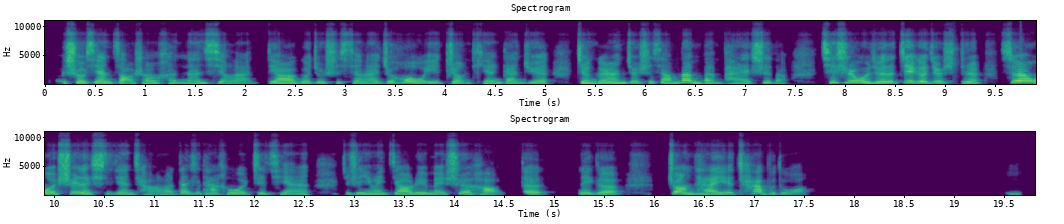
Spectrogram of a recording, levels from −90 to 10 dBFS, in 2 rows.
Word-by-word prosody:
呃， - - -6
首 205 0 +5
先 245 +5 +3
早 225 -5 0
上 215 -1 -2
很 210 -6 -5
难 175 +5 -2
醒 220 - -1
来， 120 -1 -7
第 250 - +2
二 240 -2 +4
个 200 -3 -3
就 205 +2 -4
是 215 +1 -4
醒 210 -2 -4
来 180 +2 -3
之 255 +6 0
后， 270 -1 +3
我 205 -4 +1
一 235 +6 -1
整 220 -8 -2
天 205 +4 -4
感 200 -5 -3
觉 180 +2 -3 0.3
整 220 -5 +2
个 220 +4 0
人 245 -2 +3
就 265 +2 -2
是 255 0 -3
像 240 -1 +1
慢 310 -3 +5
半 195 -4 -2
拍 180 -1 -4
似 180 +1 0
的。 - - -10 0.3
其 305 - +2
实 315 +1 +4
我 270 -5 +4
觉 230 +1 +3
得 255 - +4
这 315 +4 +4
个 260 -2 +5
就 265 +1 0
是 245 -3 -2 0.2
虽 325 -1 +3
然 315 0 +10
我 195 -8 +3
睡 300 +8 +3
的 225 -3 +1
时 180 -4 0
间 190 +1 -4
长 155 -7 -7
了， 165 0 -5
但 270 +8 -2
是 280 - -8
它 265 0 -3
和 260 -2 -4
我 225 -6 -1
之 230 +6 -6
前 190 -5 -5 0.3
就 230 - -9
是 220 -1 -3
因 220 +1 -2
为 225 0 -2
焦 220 +1 +1
虑 240 -1 -1
没 190 -2 -4
睡 280 +6 0
好 265 - 0 0.2
的 185 -2 -1 0.3
那 255 -1 -3
个 200 -3 -1 0.4
状 280 -5 +5
态 240 -3 +2
也 185 -5 -1
差 320 - +1
不 190 - -7
多。 160 - -9 2.0
嗯。 205 -1 -13
220 Hz, 240 characters per minute, -19 LUFS, 195-255 Hz, 2.0 s, 然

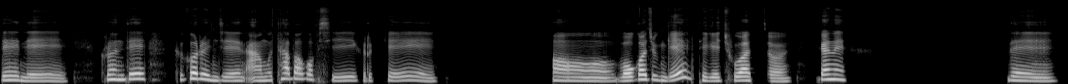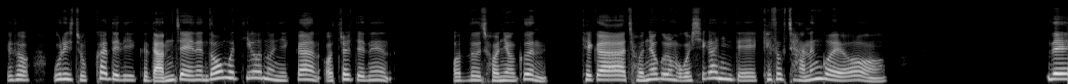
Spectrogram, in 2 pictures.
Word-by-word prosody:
네네. 155 -7 -1 0.3
그런데 230 +3 +3 0.3
그거를 245 +2 +4
인제 175 -1 -1
아무 170 +2 -1
타박 260 0 0
없이 180 -5 -4
그렇게 175 -2 -5 1.1
어 165 -4 +1
먹어 180 +7 +6
준 210 -5 -3
게 280 - +3
되게 165 -3 -2
좋았죠. 160 -5 0 0.2
그러니까는 230 -1 +3 1.6
네. 165 -4 -1 0.2
그래서 205 +1 -1 0.2
우리 240 +2 +2
조카들이 210 -1 -1
그 195 - -4
남자애는 210 +6 +3
너무 290 +3 +4
뛰어 295 +3 -3
노니깐 220 -3 0
어쩔 205 +7 0
때는 200 0 -3 0.6
어느 180 +3 -3
저녁은 180 0 0 0.3
걔가 215 -1 +4
저녁을 230 +6 +1
먹을 180 -2 -1
시간인데 235 -9 0
계속 230 +1 -2
자는 210 +5 0
거예요. 185 - 0 1.6
네. 250 0 +8
200 Hz, 235 characters per minute, -20 LUFS, 175-230 Hz, 1.6 s, 네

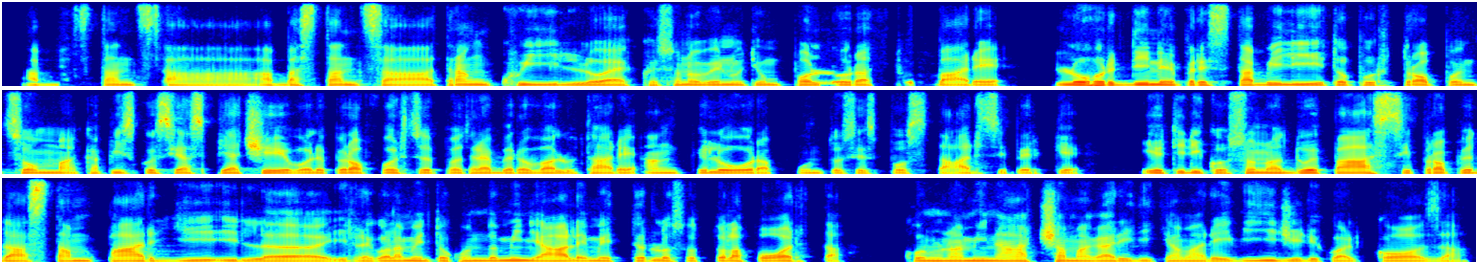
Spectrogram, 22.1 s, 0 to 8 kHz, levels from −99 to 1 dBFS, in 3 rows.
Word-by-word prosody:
abbastanza 90 -1 -5
abbastanza 90 +1 -1
tranquillo, 95 -2 0
ecco, - - -2
sono 90 -2 -1
venuti 90 0 0
un 85 0 -2
po' 95 - +1
loro 90 - 0
a - - -7
turbare - - -2 0.2
l'ordine 105 -1 +7
prestabilito. 95 -2 +1
Purtroppo, 85 - -1
insomma, 85 0 0
capisco 100 +1 -4
sia 90 +1 0
spiacevole, 85 -3 +1
però 95 -2 +2
forse 95 -3 -1
potrebbero 85 0 -1
valutare 85 -1 0
anche 85 +2 -4
loro, 85 0 +3
appunto, 85 +1 -7
se - - -5
spostarsi, - - -5
perché - - -6 0.2
io 95 +2 +3
ti 95 - -1
dico 90 -3 0
sono 90 0 +2
a - - +3
2 100 +2 +4
passi 100 +1 +2
proprio - - +1
da - - +3
stampargli 85 -1 0
il 80 -2 +1
il 95 - -5
regolamento 90 +1 -1
condominiale, 95 -1 +2
metterlo 85 -1 -2
sotto - - -4
la - - +2
porta, 90 +2 0 0.3
con 95 - -2
una 90 +1 +1
minaccia 90 +1 +1
magari 85 0 0
di 85 0 -6
chiamare 85 -1 -3
i 80 - -2
vigili, 85 -1 -2
qualcosa. 85 0 -2
90 Hz, 150 wpm, -25 LUFS, 85-95 Hz, 0.3 s, l'ordine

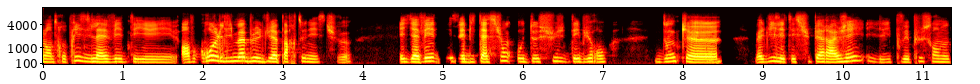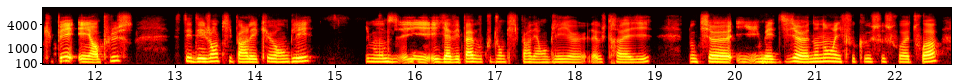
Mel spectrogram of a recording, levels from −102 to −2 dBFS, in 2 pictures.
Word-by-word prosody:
l'entreprise, 180 +6 -3
il 190 - 0
avait 180 +1 +3
des 165 -3 -5
en 160 - +4
gros, 200 +9 +3
l'immeuble 220 -1 +4
lui 200 0 +1
appartenait 180 -1 0
si 175 - -19
tu - - -8
veux. 155 +3 -10 0.6
Et - - 0
il 180 - -4
y - - +9
avait 210 +5 +7
des 200 -3 -5
habitations 180 +7 +1
au-dessus 190 +3 -5
des 185 +1 -1
bureaux. 185 0 -4 0.6
Donc, 195 +5 -3
heu, 160 -3 +6 0.5
bah, 170 - +2
lui, 195 +5 -7
il 215 -3 0
était 180 0 0
super 185 +1 +1
âgé, 205 +10 +3
il 170 -6 -13
pouvait 170 0 -4
plus 210 +6 -12
s'en 190 -3 -5
occuper 435 - 0
et 175 -2 +3
en 155 - +4
plus, 240 +8 -7 0.5
c'était 220 -1 -3
des 190 0 +5
gens 210 +2 +2
qui 210 -1 -12
parlaient 175 -2 +2
qu'anglais. 200 +5 -1 0.6
Ils 195 - -8
m'ont 190 -1 -2
dit 185 -2 -3
et 170 -2 -2
et - - +2
il 175 - 0
y 175 - +5
avait 170 0 +3
pas 185 +3 +4
beaucoup 175 0 -9
de 180 - -17
gens 180 -1 -6
qui - - -15
parlaient 170 -1 -5
anglais, 170 +1 -5
heu, 160 -1 -5
là - - -8
où - - -8
je - - -18
travaillais. 165 +4 -4 0.5
Donc, 190 +1 -5
il 180 -2 +6
il 175 +1 -8
m'a 175 -1 +3
dit: 175 +5 -4 0.2
«Non 195 +1 0
non, 210 +1 0
il 190 - 0
faut 190 - -13
que 185 +1 -7
ce 190 +1 -10
soit 180 -1 -4
toi, 195 +7 +1
180 Hz, 200 wpm, -22 LUFS, 175-200 Hz, 0.6 s, y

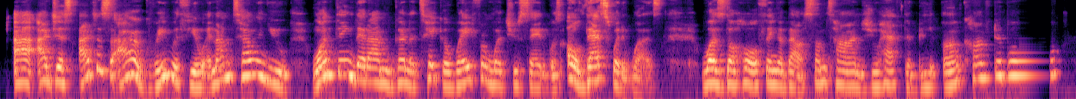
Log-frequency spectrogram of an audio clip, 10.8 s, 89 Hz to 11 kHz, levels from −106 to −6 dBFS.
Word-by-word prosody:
I 200 0 +3
I 220 +2 +1
just 210 -3 +3
I 290 - +1
just 365 0 +2
I 290 +1 +1
agree 175 - 0
with 210 -9 -1
you, 165 -1 +3
and 185 - 0
I'm 265 +6 0
telling 280 0 +2
you, 200 +8 -2 0.2
1 290 +1 +4
thing 300 -2 +2
that 220 -4 +2
I'm 195 -4 -2
gonna 185 -3 -2
take 235 +4 -3
away 180 +5 +1
from 230 -5 -3
what 175 -1 -5
you 175 - -4
said 160 -4 -2
was 140 0 -5
oh, 220 -7 +5
that's 225 +4 +5
what - - +1
it - - -8
was- - - -5 0.4
was 190 0 +5
the 190 -1 +2
whole 180 -2 +1
thing 185 0 -1
about 170 -1 -4
sometimes 175 -6 -5
you 165 - -2
have 175 0 -7
to 155 - -8
be 150 +1 -9
uncomfortable 280 - -2
200 Hz, 230 wpm, -23 LUFS, 175-255 Hz, 0.4 s, oh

